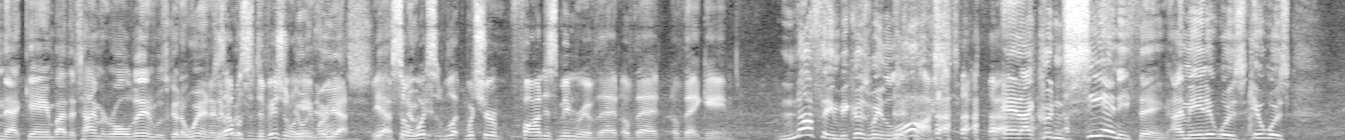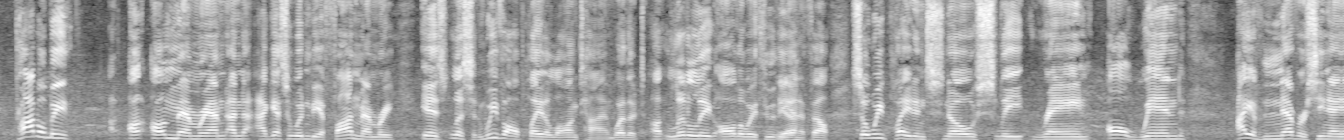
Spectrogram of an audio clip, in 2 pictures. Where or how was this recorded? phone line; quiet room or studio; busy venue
busy venue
